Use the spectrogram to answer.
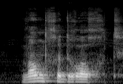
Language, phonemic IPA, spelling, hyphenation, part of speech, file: Dutch, /ˈʋɑn.ɣəˌdrɔxt/, wangedrocht, wan‧ge‧drocht, noun, Nl-wangedrocht.ogg
- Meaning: monstrosity, monster, something or someone very ugly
